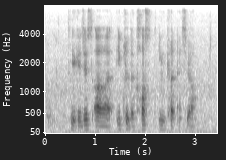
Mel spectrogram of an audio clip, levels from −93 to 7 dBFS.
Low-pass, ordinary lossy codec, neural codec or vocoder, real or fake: 7.2 kHz; none; none; real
